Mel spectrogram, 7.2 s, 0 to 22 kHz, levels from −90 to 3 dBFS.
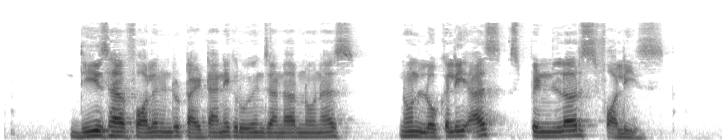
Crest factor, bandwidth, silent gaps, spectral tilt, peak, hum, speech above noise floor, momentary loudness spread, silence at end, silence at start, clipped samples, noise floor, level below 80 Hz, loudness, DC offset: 18 dB; 11.5 kHz; none; -7 dB/octave; -2 dBFS; none; 53 dB; 12 LU; 0.65 s; 0.7 s; under 0.1%; -73 dBFS; -52 dBFS; -21 LUFS; under 0.1%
